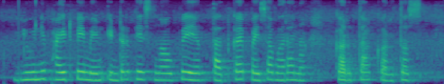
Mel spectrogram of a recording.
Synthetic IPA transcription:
junipʰajɖpemeɳʈiɳʈəɾpʰesnawpəjək̚t̪at̪kajpəjsabʱəɾanakəɾt̪akəɾt̪əs

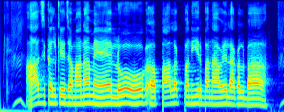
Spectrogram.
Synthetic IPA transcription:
a̰ːd͡ʒkəlked͡ʒəmaːnamẽloɡəpaːlək̚pəniɾbənaːwelaɡəlba

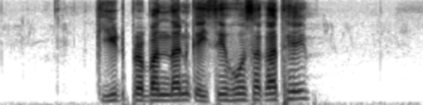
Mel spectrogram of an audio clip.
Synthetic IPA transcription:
kiːʈpɾɐbə̃nd̪ʱənkɐɪseɦosɐkət̪ɦɛː

